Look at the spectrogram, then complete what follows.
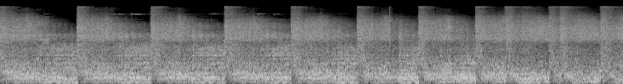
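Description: Gunshots fired in a steady rapid string, about one every 0.7 seconds, echoing through an indoor shooting range.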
